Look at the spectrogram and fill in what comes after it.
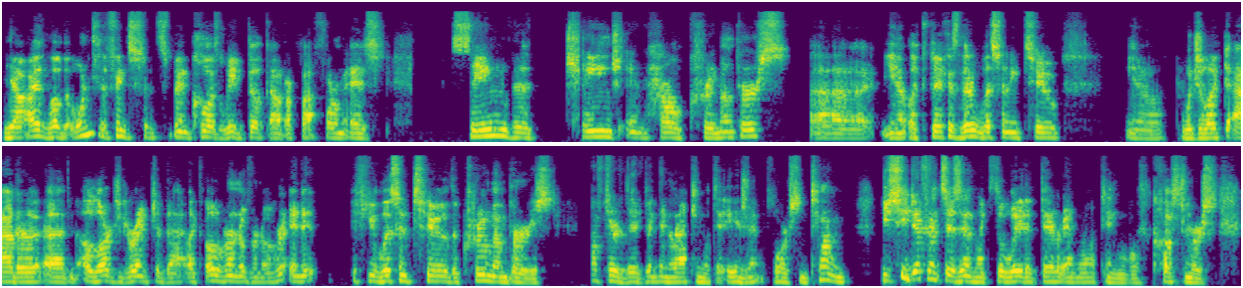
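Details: Adult male speaker; ordinary speech.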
